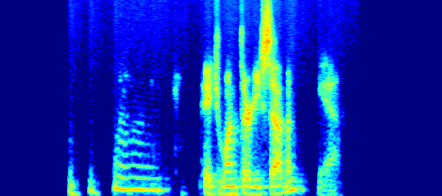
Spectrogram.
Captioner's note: hums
